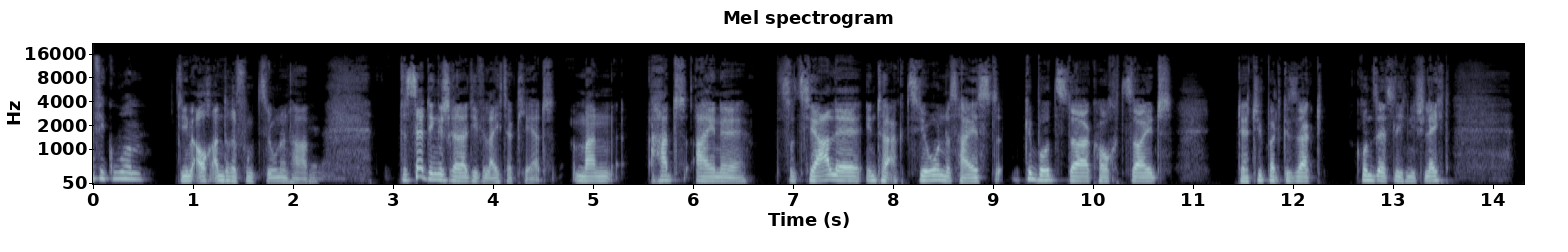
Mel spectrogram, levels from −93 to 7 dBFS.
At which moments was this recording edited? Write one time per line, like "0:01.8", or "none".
0:12.6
